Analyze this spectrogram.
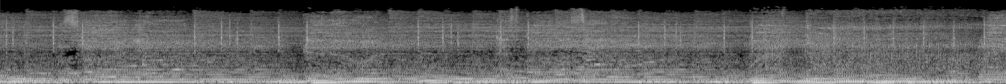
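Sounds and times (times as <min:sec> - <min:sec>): distorted electric guitars: 0:00.0 - 0:10.0
drums and cymbals: 0:00.0 - 0:10.0.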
